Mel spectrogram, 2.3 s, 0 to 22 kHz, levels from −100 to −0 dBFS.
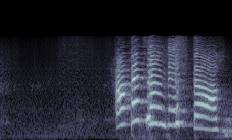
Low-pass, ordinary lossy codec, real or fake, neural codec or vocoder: none; none; fake; codec, 16 kHz, 0.5 kbps, X-Codec, HuBERT features, trained on general audio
